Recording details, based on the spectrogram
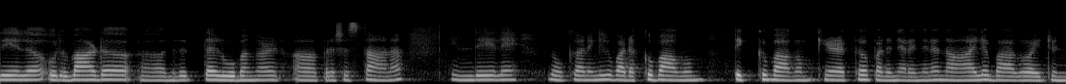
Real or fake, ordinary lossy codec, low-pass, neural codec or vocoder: fake; none; 7.2 kHz; codec, 24 kHz, 0.5 kbps, DualCodec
